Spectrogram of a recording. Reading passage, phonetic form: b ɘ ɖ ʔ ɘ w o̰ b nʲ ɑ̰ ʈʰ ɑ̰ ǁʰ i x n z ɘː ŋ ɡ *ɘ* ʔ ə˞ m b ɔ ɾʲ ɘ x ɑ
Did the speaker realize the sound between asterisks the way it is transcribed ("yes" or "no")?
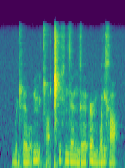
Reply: no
